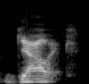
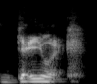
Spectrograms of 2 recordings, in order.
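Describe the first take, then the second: First: The first syllable sounds like 'gal'. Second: The first syllable sounds like 'gay'. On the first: This is how people in Scotland say it. "here in Scotland it's pronounced as Gallic" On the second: This is how people elsewhere say it. "in other countries that it's pronounced as Gaelic"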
